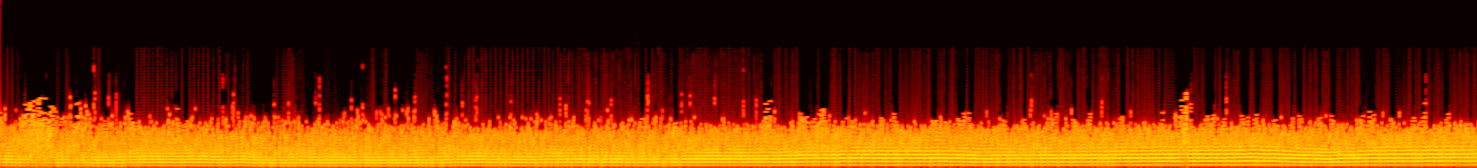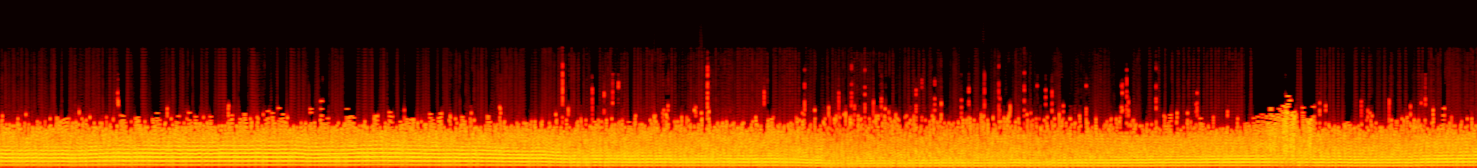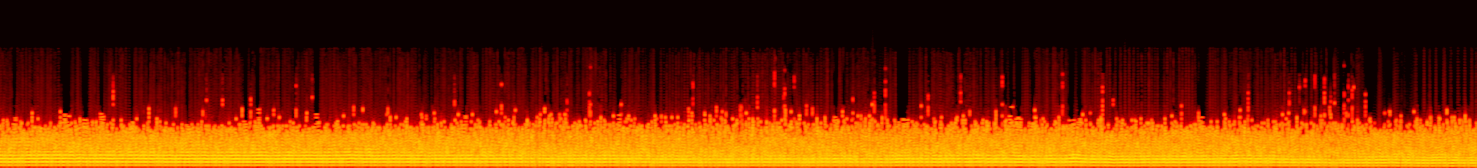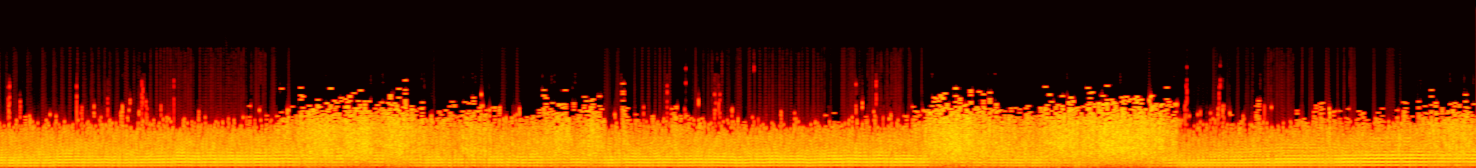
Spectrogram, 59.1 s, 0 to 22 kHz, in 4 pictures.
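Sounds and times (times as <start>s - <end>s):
hissing static: 0.0s - 11.2s, 27.2s - 29.0s, 46.4s - 59.0s
drone motors whining: 0.0s - 59.0s.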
